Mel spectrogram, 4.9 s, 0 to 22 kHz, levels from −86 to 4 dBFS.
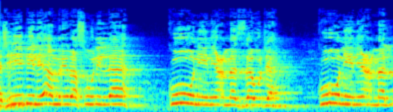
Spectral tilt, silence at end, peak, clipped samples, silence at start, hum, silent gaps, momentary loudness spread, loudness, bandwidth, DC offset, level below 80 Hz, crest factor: -3 dB/octave; 0 s; 0 dBFS; under 0.1%; 0 s; none; none; 9 LU; -12 LUFS; 15.5 kHz; under 0.1%; -54 dBFS; 12 dB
